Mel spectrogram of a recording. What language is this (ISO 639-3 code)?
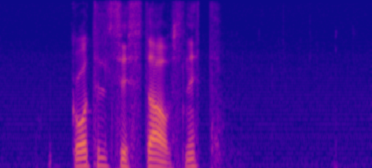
nor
